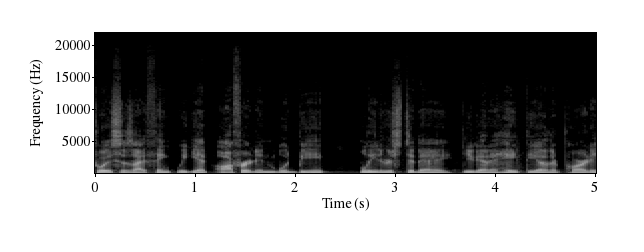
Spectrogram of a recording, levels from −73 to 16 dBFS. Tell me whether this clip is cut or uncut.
cut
